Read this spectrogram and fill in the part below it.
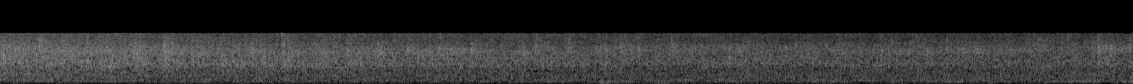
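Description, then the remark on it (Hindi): A dense, steady wash of audience applause welcoming guests at a Baba Milan gathering, many hands clapping at once into a continuous crackling roar that holds an even loudness for about eleven seconds, with no voices. “तालियां बजाते रहिए, अपने मन की खुशी प्रकट करते रहिए।”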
